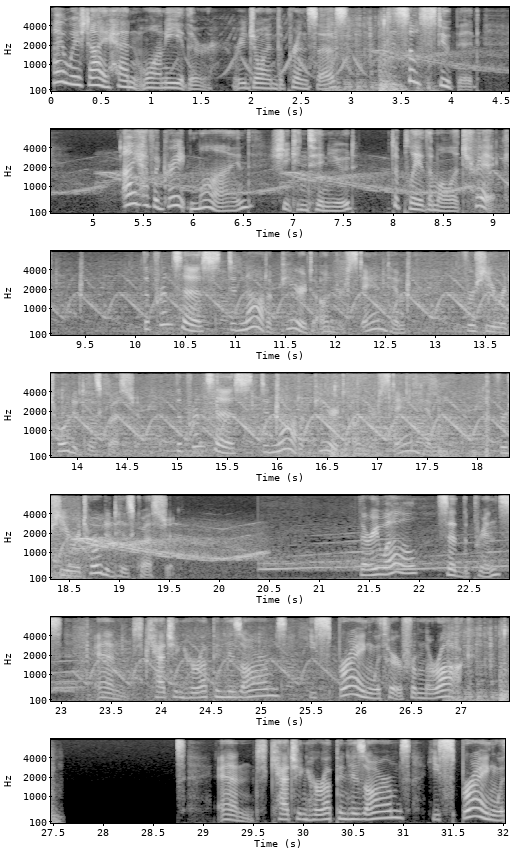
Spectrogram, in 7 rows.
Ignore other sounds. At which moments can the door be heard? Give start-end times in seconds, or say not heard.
2.7-3.9, 15.9-18.1, 26.8-27.6.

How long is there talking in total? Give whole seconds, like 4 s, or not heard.
28 s.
